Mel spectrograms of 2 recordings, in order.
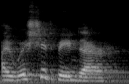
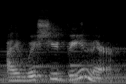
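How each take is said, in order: First: An Irish accent with the words run together. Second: A Canadian accent with the words kept separate. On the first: "when you're speaking with an Irish accent" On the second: "in a Canadian, it's"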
